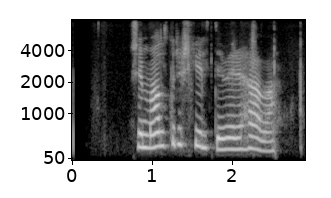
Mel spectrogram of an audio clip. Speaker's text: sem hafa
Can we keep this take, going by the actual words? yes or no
no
